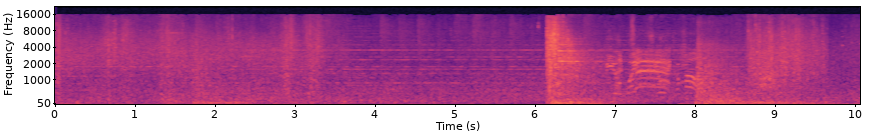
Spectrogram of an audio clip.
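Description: Gunfire and artillery in a Total War battle set in Westeros, a dense, continuous rumble of muffled booms and volleys with a sharp louder blast partway through, under a voice speaking over the action.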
